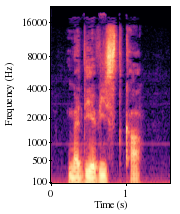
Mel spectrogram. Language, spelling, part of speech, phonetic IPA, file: Polish, mediewistka, noun, [ˌmɛdʲjɛˈvʲistka], Pl-mediewistka.ogg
